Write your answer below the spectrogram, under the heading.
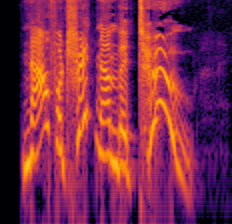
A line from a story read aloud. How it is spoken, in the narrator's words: Ned shouted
